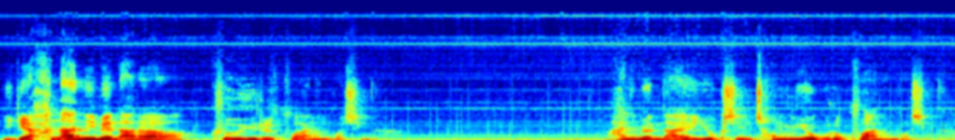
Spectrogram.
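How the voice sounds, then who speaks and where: A man's voice: medium pitch, normal speed, slight background noise, low-quality recording. A man preaching a sermon as pastor, asking rhetorical questions and acting out quoted voices, then leading a closing prayer.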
